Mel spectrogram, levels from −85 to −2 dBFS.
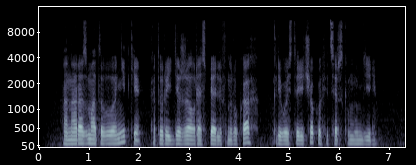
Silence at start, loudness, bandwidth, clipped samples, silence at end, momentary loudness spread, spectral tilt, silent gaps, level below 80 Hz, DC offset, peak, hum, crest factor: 0.45 s; -34 LUFS; 11.5 kHz; under 0.1%; 0.6 s; 9 LU; -7 dB/octave; none; -60 dBFS; under 0.1%; -16 dBFS; none; 18 dB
